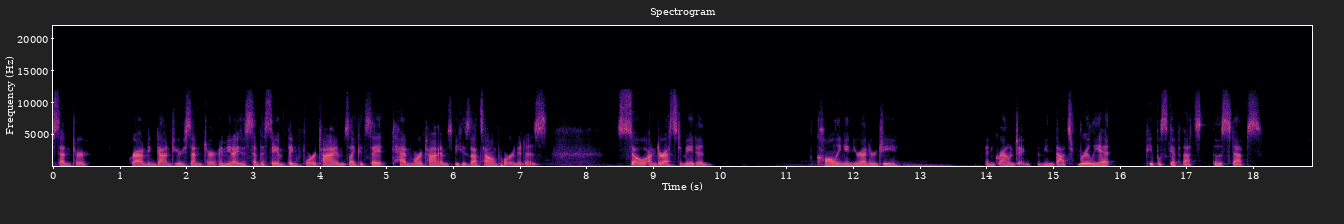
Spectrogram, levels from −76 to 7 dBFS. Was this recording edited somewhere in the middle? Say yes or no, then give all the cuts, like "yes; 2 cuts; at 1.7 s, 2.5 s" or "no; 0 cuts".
no; 0 cuts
